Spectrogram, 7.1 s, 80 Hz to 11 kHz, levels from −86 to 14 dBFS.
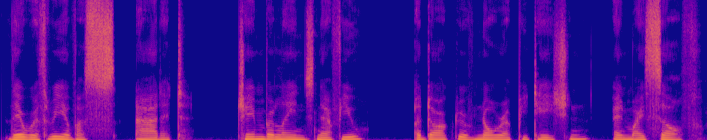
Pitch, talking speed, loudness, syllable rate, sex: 160 Hz, 135 wpm, -22 LUFS, 4.7 syllables/s, male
